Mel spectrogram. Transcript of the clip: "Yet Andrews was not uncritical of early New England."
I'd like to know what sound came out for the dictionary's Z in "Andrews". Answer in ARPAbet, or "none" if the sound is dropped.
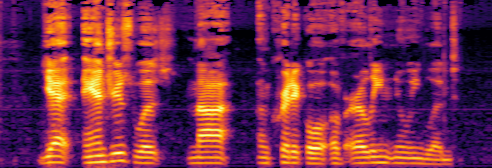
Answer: Z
